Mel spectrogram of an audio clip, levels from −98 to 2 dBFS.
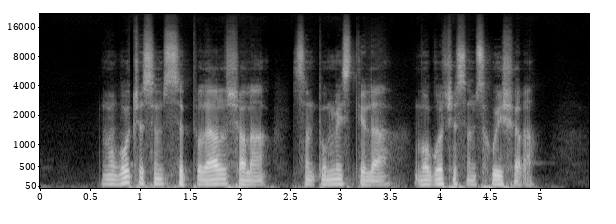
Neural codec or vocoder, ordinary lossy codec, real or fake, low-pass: codec, 44.1 kHz, 2.6 kbps, DAC; none; fake; none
